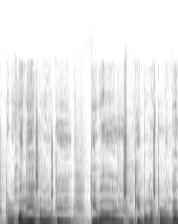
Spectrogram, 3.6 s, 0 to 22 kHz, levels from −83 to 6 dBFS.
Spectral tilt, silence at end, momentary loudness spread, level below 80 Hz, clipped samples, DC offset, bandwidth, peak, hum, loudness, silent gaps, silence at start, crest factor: -7 dB/octave; 0 s; 12 LU; -60 dBFS; under 0.1%; under 0.1%; 16 kHz; -2 dBFS; none; -23 LUFS; none; 0 s; 20 dB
